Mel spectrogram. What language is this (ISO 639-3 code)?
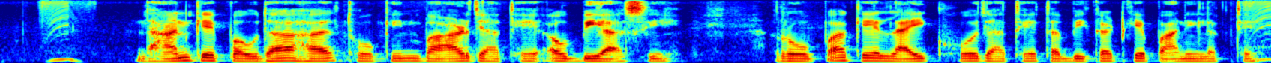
hne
